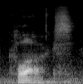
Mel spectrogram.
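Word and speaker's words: clox: Pronounce the names like C-locks. The name like C-locks. But you can say clocks or clock. Or you pronounce the X like the Greeks do if it makes you happy.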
